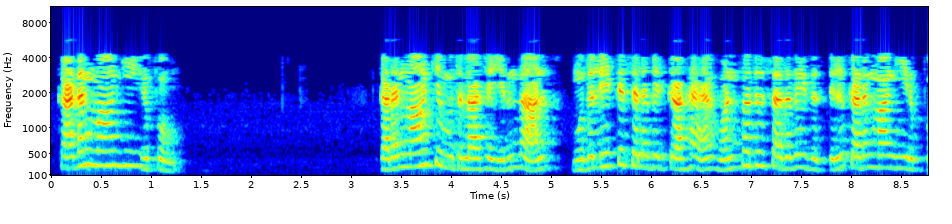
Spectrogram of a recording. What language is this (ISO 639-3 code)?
tam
